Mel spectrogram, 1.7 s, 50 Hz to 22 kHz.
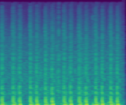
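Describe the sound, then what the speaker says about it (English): Rapid, evenly spaced MP-443 pistol shots in the Battlefield Play4Free video game, about fifteen loud sharp reports fired in quick succession with no pause. "MP-443 pistol."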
